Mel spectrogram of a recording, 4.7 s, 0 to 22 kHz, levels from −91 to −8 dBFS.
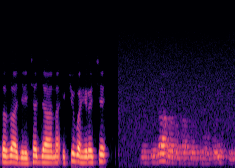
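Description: At 2.36 s the speech abruptly turns roomy and hollow, loses bass and falls roughly 10 dB, with room noise around 25 dB below the speech, through to the end. This is likely a switch to a distant microphone after the close one dropped out.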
